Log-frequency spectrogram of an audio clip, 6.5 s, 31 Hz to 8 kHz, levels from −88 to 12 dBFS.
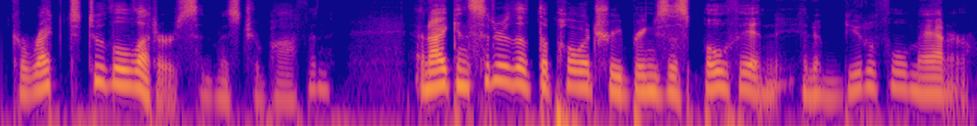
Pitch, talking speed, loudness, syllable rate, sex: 145 Hz, 195 wpm, -22 LUFS, 5.2 syllables/s, male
